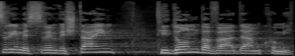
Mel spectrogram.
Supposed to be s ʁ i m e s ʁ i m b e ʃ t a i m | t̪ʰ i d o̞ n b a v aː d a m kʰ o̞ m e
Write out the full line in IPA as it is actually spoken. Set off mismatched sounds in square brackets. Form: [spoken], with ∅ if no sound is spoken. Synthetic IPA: s ʁ i m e s ʁ i m [v] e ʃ t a i m | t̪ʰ i d o̞ n b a v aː d a m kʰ o̞ m [i]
